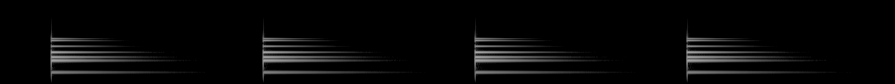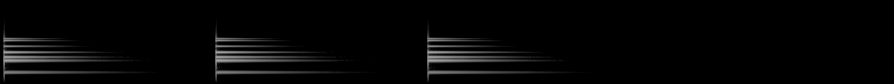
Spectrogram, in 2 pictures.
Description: Clock strike, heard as a bell. 7. Seven o'clock.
